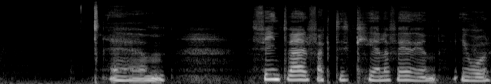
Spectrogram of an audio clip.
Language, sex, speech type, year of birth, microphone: Norwegian, female, spontaneous, 1982, Shure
